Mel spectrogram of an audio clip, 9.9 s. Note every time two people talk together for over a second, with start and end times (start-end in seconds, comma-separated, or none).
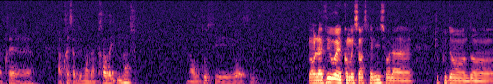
none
